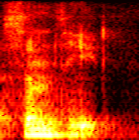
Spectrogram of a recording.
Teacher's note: the sandhi of the m becoming a n before a d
